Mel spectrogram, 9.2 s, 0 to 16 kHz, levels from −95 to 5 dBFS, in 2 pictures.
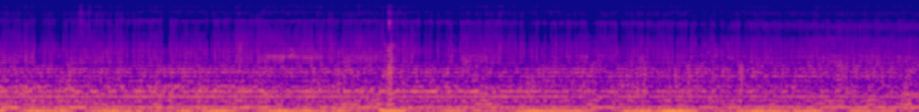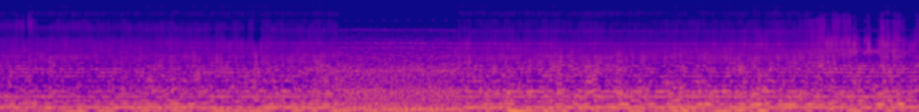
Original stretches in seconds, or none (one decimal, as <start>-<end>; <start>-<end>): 6.3-6.9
